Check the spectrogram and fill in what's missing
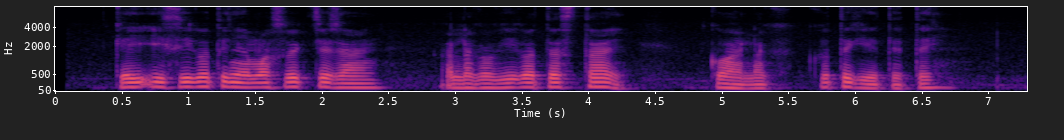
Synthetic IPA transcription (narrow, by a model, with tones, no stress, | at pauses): ke˧ji˧si˦ɡo˦t̪i˦ɲa˧ma˧swe˦k̚t͡ʃe˦d͡ʒa˧ŋ | a̰˨la˨ɡo˧ɡi˧ɡo˦˧t̪e˦st̪a˦˨j | ko˧a˨la˨k | ko˦t̪e˦ɡe˨t̪e˨t̪e˦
